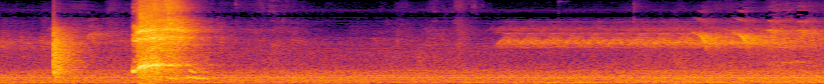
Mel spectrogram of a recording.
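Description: A short sharp intake followed by a loud explosive burst, then room noise with faint chirping; a single sneeze.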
